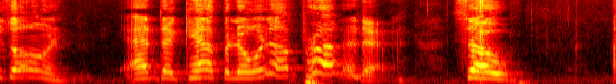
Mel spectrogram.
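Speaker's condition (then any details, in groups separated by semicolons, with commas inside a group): Cerebral palsy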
